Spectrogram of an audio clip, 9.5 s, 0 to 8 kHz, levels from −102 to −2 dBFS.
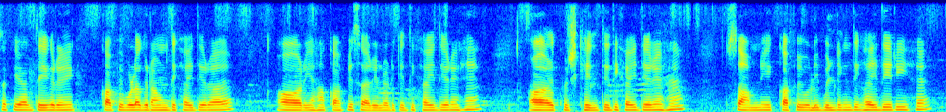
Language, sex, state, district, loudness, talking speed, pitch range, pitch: Hindi, female, Uttar Pradesh, Muzaffarnagar, -27 LUFS, 235 wpm, 175-190 Hz, 180 Hz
